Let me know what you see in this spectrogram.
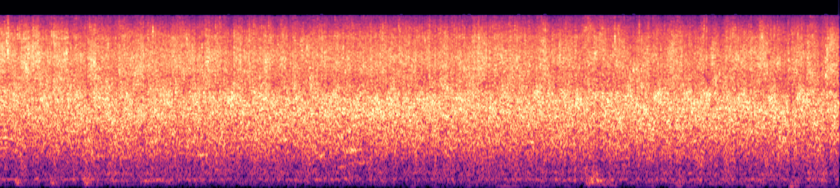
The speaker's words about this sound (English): As the vice president told you, that applause comes from not the working press.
